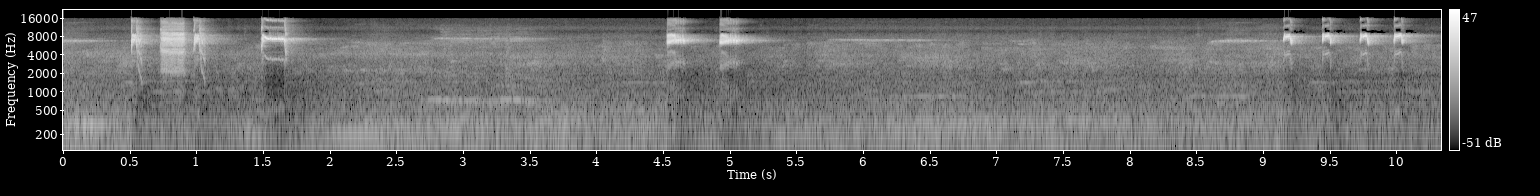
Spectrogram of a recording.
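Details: Male Blue-crowned hanging parrot recorded 17 July 2020, giving very high, thin chirps in short bursts of two or three, then a quick run of four near the end, separated by quiet gaps with faint background hum.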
